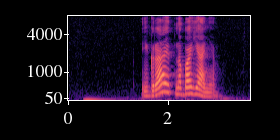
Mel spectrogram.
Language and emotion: Russian, positive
